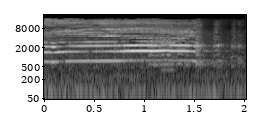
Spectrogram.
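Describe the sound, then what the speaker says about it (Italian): Large rooster at a farmhouse near the Ticino river, heard up close giving a loud, drawn-out crow that ends in a short clucking fall. "E quello è un gran gallo."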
